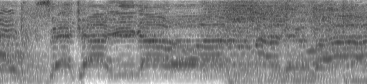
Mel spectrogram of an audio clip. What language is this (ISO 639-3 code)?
jpn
